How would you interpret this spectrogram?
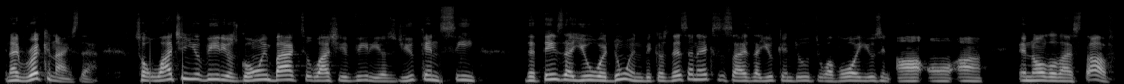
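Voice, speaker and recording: A man's voice: high voice, normal speed, no echo, studio quality. A man whose first language is Spanish gives casual advice to viewers, hesitant and full of fillers and restarts. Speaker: YouTube creator. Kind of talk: casual advice talk to camera.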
